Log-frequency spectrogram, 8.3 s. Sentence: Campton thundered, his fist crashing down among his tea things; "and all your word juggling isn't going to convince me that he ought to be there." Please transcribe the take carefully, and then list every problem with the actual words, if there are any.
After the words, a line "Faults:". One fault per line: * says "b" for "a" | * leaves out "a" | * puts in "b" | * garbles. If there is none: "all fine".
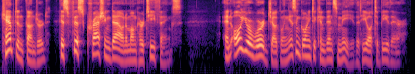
Campton thundered, his fist crashing down among her tea things; "and all your word juggling isn't going to convince me that he ought to be there."
Faults:
* says "her" for "his"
